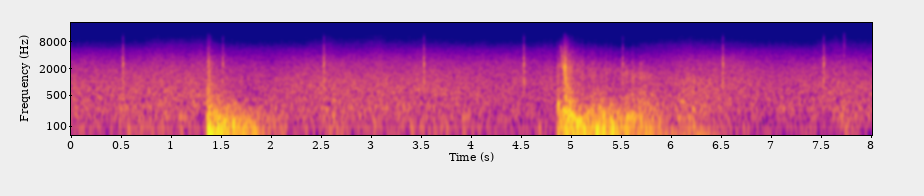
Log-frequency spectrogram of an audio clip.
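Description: Cannon fire from pirates in The Legend of Zelda: The Wind Waker: two heavy booming blasts a few seconds apart, each with a rumbling low tail, over a steady wash of wind and sea ambience with faint clicks.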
